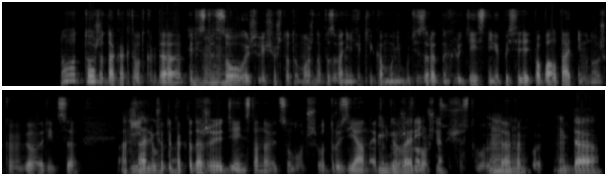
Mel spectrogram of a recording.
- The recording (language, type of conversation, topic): Russian, unstructured, Почему учёба иногда вызывает стресс?
- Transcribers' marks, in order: other background noise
